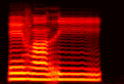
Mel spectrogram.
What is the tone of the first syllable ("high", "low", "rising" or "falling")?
low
